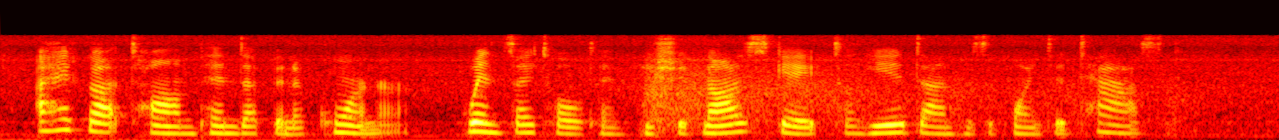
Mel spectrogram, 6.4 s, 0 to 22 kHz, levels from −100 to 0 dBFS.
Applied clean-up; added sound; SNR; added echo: none; Thunder / Rain; 20 dB; none.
